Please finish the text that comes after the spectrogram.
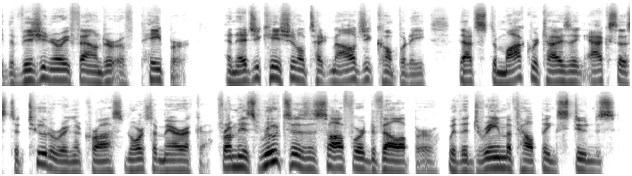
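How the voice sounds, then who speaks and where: A podcast host with a medium-pitched voice reads a polished intro for his startup podcast, then settles into casual chat with his guest. The recording is dry, with clean studio sound.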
